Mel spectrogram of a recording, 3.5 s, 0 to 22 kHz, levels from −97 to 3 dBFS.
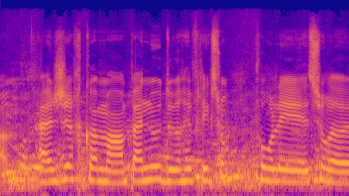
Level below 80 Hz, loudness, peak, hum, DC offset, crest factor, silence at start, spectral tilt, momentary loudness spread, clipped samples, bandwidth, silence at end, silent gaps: -54 dBFS; -18 LUFS; -6 dBFS; none; under 0.1%; 12 dB; 0 s; -4.5 dB/octave; 2 LU; under 0.1%; 17 kHz; 0 s; none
